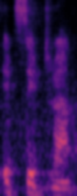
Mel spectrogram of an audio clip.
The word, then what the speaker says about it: etc.: And how to pronounce it is it is not a, so you don't pronounce a. There is no a, but it is e sound. Okay, you have to call it etc.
